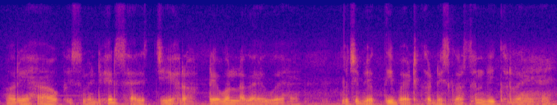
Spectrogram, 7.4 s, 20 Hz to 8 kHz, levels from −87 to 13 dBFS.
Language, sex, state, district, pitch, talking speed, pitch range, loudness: Hindi, male, Delhi, New Delhi, 115 Hz, 160 wpm, 105-125 Hz, -18 LUFS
